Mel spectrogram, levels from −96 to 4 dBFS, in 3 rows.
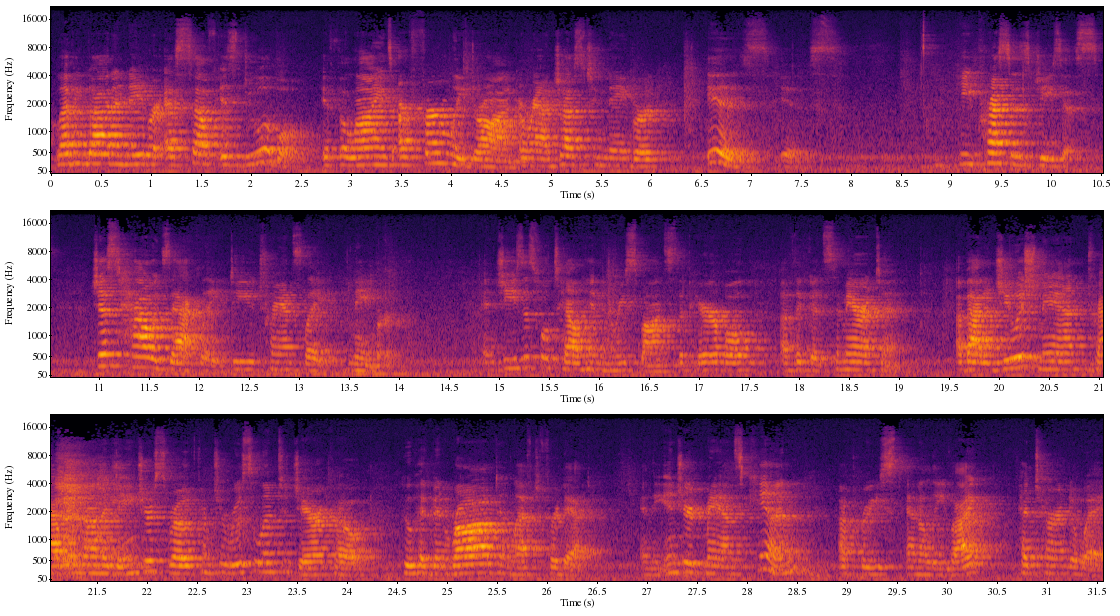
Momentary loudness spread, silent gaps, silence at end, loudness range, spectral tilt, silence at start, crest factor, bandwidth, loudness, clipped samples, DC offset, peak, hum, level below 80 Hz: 18 LU; none; 0 s; 7 LU; -4 dB/octave; 0 s; 22 dB; 20 kHz; -23 LUFS; under 0.1%; under 0.1%; -2 dBFS; none; -44 dBFS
